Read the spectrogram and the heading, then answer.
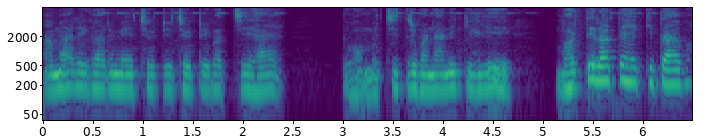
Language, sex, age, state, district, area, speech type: Hindi, female, 60+, Bihar, Samastipur, urban, spontaneous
